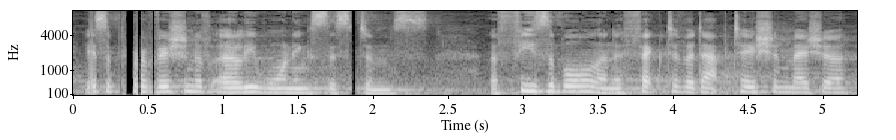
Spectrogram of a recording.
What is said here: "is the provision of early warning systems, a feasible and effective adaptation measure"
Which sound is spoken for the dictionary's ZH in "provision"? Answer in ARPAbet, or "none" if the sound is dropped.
ZH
